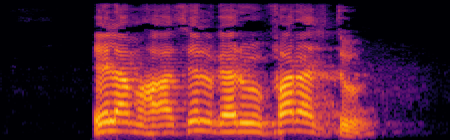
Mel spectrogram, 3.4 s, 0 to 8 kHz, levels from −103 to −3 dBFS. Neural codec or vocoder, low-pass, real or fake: none; 7.2 kHz; real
